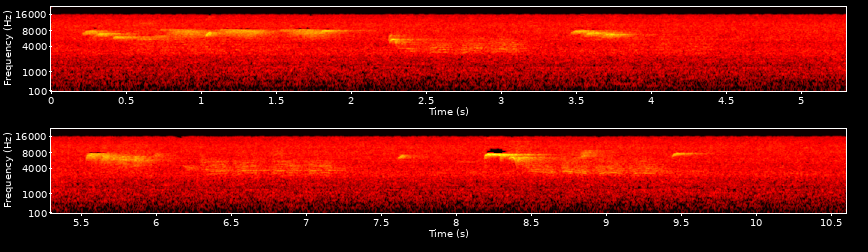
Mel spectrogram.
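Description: Small birds calling with short, high, thin chirps that slide downward in pitch, repeated irregularly over a steady outdoor background hiss. The loudest chirp comes about eight seconds in.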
